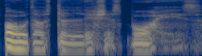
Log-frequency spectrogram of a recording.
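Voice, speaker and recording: Man putting on a creepy low leering voice. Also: fairly even intonation, slow pace, warm tone, breathy edge, dry recording, exaggerated voice.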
